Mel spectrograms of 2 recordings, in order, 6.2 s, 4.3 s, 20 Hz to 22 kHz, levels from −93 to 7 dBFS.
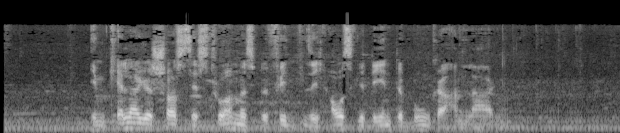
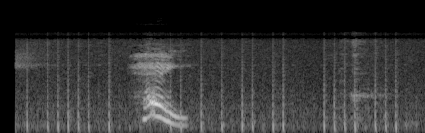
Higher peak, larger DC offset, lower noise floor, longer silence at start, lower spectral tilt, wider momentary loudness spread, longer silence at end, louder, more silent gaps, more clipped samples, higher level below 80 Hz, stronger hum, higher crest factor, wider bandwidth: first, 0 dBFS vs -4 dBFS; neither; second, -39 dBFS vs -45 dBFS; about the same, 0.05 s vs 0.15 s; second, -2 dB/octave vs -4.5 dB/octave; second, 14 LU vs 26 LU; second, 0.05 s vs 0.4 s; first, -16 LUFS vs -20 LUFS; neither; neither; first, -48 dBFS vs -62 dBFS; neither; about the same, 18 dB vs 22 dB; first, 13.5 kHz vs 9.2 kHz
